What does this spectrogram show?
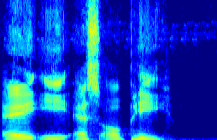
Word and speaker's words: Aesop: It's spelled Aesop. Write it down. Aesop as in Aesop's Fables.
